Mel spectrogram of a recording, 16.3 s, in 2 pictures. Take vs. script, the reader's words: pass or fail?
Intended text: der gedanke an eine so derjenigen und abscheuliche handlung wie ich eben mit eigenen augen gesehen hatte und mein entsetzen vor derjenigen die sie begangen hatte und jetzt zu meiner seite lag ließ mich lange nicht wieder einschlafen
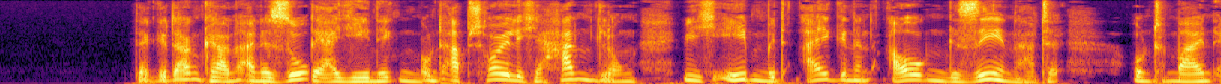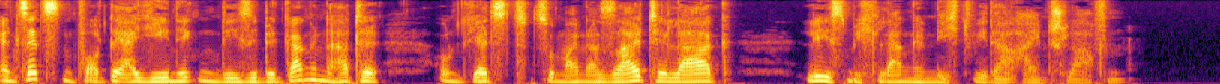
pass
